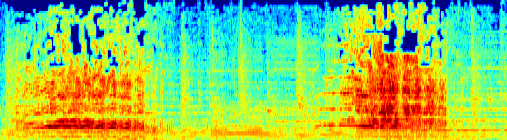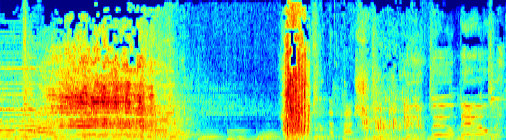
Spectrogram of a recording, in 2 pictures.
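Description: Horse neighing: three long, wavering whinnies, about a second in, about four seconds in and about six seconds in, over background music with a steady beat.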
